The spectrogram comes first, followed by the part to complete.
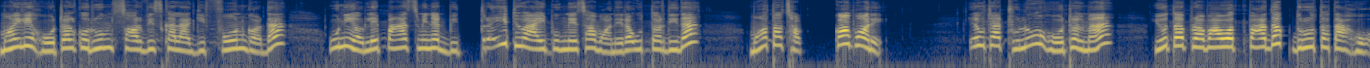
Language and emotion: Nepali, surprised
